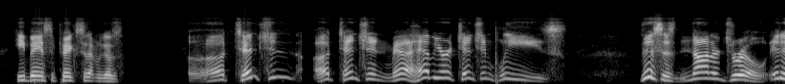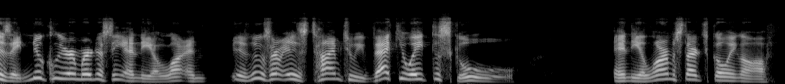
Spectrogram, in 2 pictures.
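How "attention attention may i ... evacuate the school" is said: pitched-up, announcer-style game show host voice. Retelling a story, speaker voices Gonzo doing his best: game show host voice. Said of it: "does his best like game show host voice".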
